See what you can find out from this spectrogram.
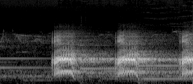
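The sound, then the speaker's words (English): Three harsh, hoarse raven croaks, evenly spaced and each a loud rasping call, sounding alone with no talk between them. “The raven himself is hoarse that croaks the fatal entrance of Duncan”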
